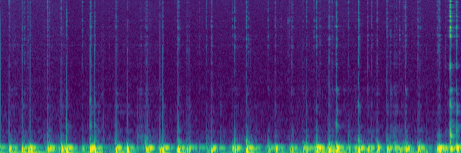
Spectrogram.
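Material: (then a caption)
Metal. Long nails of both hands quickly scratch the hollow metal mesh grille of a large condenser microphone. The result is a dense run of rapid, muffled scratches and soft thumps, heavy and boomy in the low end, with only a few brief bright ticks over a steady low hum.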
